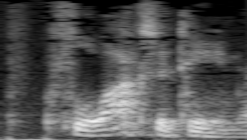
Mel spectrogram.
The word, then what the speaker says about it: fluoxetine: John explains how it was that, well, it's name is fluoxetine, right? Is that how you say it, Deanna? – Right.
